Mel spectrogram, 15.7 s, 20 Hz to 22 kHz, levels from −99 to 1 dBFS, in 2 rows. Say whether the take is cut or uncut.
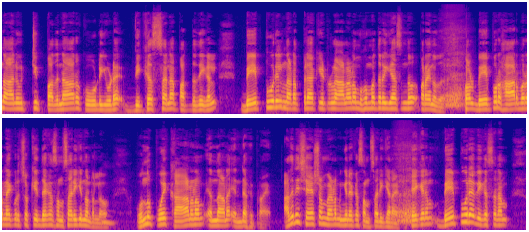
cut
